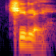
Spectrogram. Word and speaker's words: chile: morning chili chili chile now if you're saying in spanish it's different chile thank you bella for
